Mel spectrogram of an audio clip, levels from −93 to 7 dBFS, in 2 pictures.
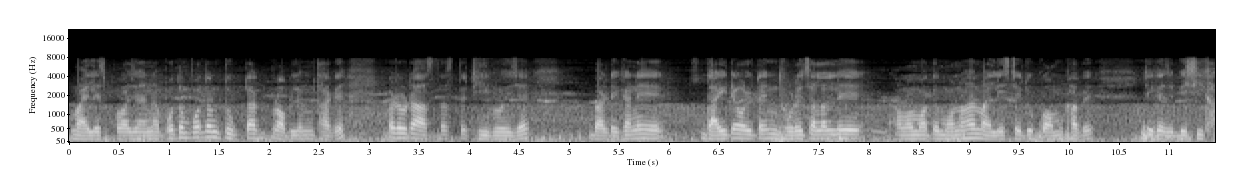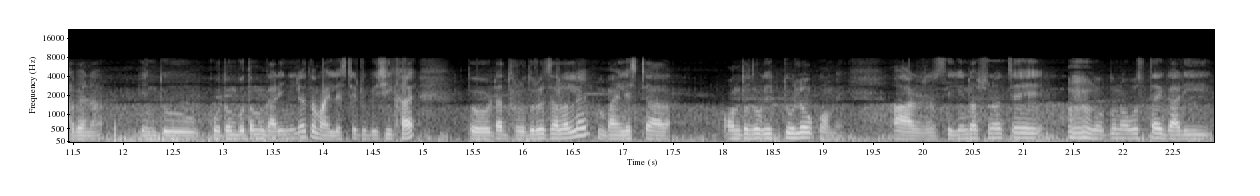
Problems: none marked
